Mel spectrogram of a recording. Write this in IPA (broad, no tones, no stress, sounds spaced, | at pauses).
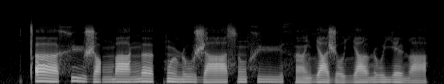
tʼ ɐː x y ʒ ɒ ŋ͡m aː ŋ əː k ũ ɳ u ʒ aː s ũ x yː θ ɐ̃ ʎ a ʒ o ʎ aː ɳ u j e ɳ a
